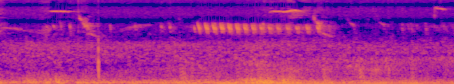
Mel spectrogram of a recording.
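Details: Bird song outdoors: a fast, even trill of about fourteen high notes, with thin high whistles before and after, heard at a distance over low rumbling background noise.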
